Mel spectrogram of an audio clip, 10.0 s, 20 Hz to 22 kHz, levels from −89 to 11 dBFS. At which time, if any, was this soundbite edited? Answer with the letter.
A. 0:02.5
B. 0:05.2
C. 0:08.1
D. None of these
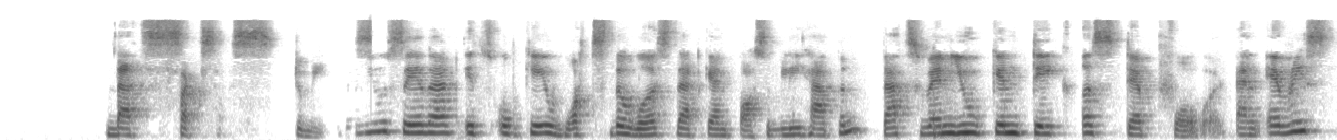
A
